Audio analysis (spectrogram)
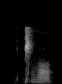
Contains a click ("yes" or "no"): yes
